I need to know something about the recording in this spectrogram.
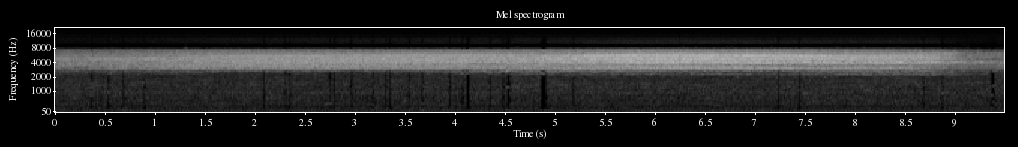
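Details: Loud, steady, high-pitched hissing drone of large male cicadas calling for females to mate around midday on a hot summer day, 2 August 2016. The buzz swells slightly louder and then eases near the end.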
